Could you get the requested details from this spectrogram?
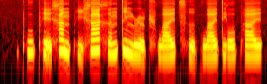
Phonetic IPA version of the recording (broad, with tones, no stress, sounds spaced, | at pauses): pʰ u˧˥ pʰ ḛ˨˩ ɪ̯ x a˥˩ n pʰ ḭ˨˩ x ä˥ x ə˧˥ n t̪ i˥˩ n ɻ ɻ̩˨˩ ʈ͡ʂʰ w a˧˥ ɪ̯ t͡sʰ ɹ̩˨˩ k w a˧˥ ɪ̯ t̪ j o˧˥ ʊ̯ pʰ a˥ ɪ̯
